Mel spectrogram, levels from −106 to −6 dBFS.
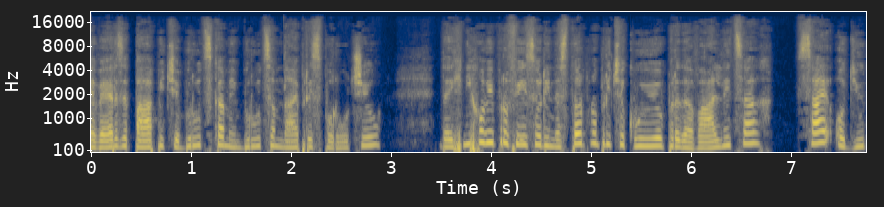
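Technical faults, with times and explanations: throughout generation loss: swirly, hollow speech with smeared attacks, likely from repeated lossy re-encoding around ten times, which fits AAC near 96 kbit/s; spectrogram shows nothing above 18.6 kHz.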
